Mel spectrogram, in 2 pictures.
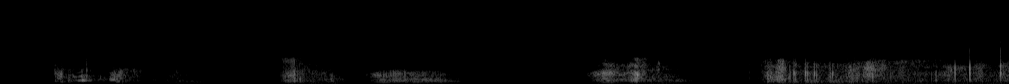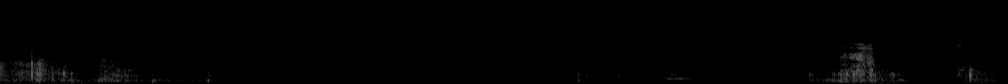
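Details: A pug, apparently deciding whether to sleep, snorts, grunts and breathes noisily in short rough bursts, with quiet pauses between.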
